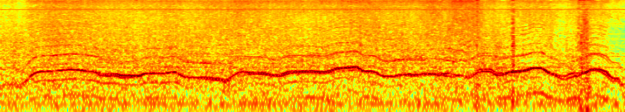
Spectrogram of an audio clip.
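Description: Small electric motors and propellers of radio-controlled aircraft in flight whining steadily, the pitch wavering up and down with the throttle.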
